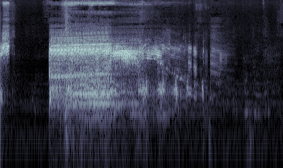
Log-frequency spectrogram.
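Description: A toy gauntlet plays loud electronic sound effects from a small speaker.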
